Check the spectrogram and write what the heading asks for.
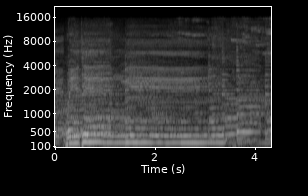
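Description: A man singing a slow worship song into a microphone, sliding up into one long held note that lasts about three seconds.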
